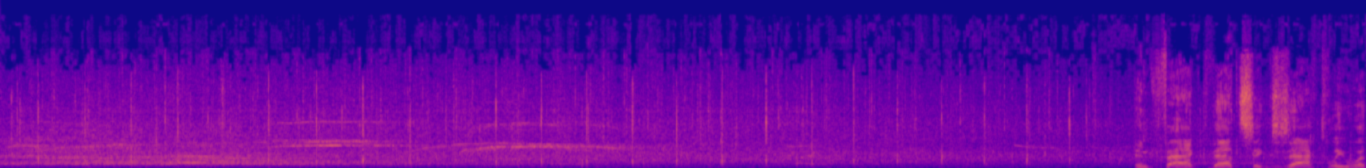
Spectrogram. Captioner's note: applause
